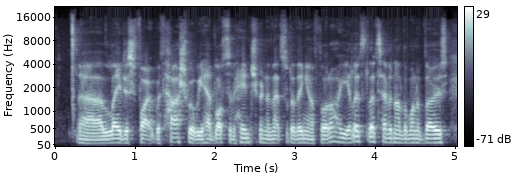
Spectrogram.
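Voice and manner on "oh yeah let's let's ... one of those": ordinary talk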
